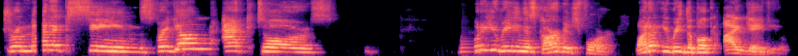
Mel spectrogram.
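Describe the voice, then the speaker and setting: Man acting a blustering shopkeeper dad, wildly animated. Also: sits high, far from the mic. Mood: scornful, nagging. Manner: blustering, emphatic, drawn-out words. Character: bossy, greedy shopkeeper father, middle-aged, hard-sell huckster. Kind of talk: stage play acting over video call.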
